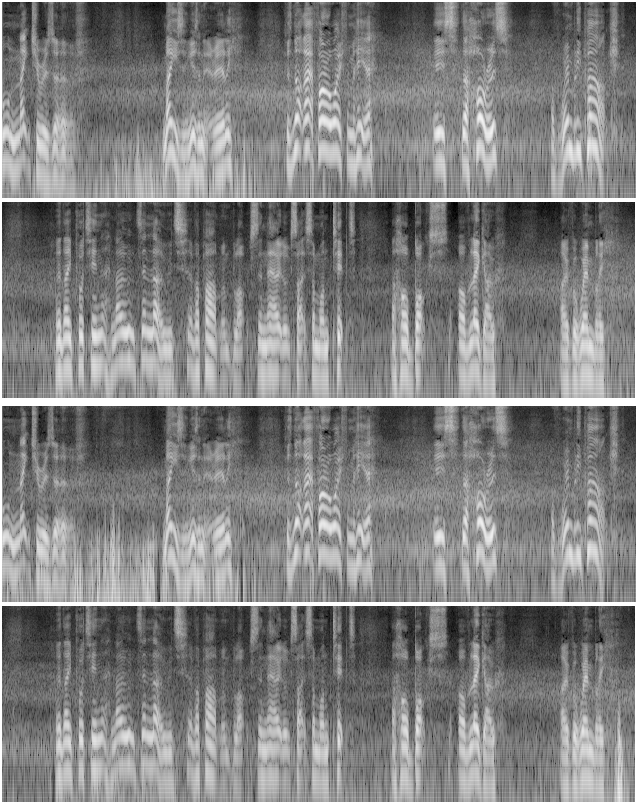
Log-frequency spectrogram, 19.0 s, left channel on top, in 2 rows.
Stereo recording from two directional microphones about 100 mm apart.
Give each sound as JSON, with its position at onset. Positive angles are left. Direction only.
{"t": 0.2, "sound": "speech", "side_deg": 40}
{"t": 2.4, "sound": "speech", "side_deg": 90}
{"t": 6.4, "sound": "speech", "side_deg": 85}
{"t": 10.4, "sound": "speech", "side_deg": 90}
{"t": 15.3, "sound": "speech", "side_deg": 55}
